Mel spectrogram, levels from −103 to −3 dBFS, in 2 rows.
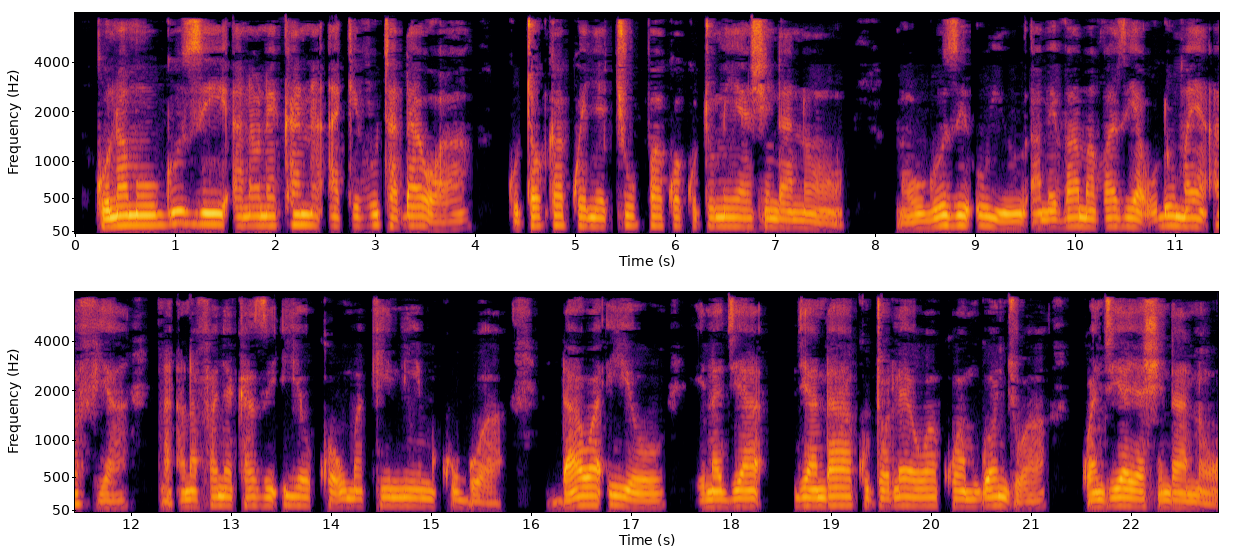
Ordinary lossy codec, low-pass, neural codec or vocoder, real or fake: AAC, 32 kbps; 7.2 kHz; none; real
